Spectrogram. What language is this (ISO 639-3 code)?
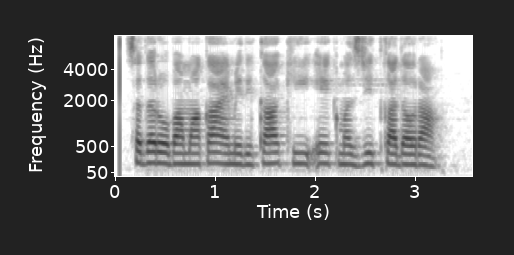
urd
